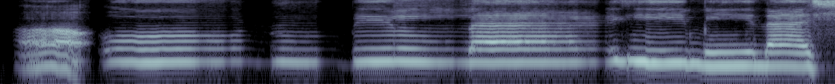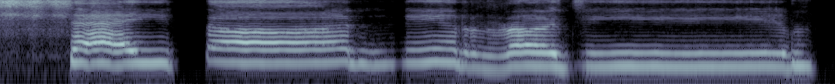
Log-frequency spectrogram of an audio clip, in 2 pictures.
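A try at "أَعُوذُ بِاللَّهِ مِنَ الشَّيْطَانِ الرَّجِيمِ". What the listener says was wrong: Jangan nash pakai shin. Nash. Tengah lidah ya. Nash. Ayya. Ayya. Asya. Nasyaiton.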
